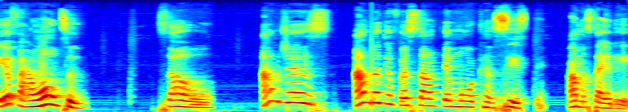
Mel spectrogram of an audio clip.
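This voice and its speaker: A woman talks at a fairly slow pace. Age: 40s. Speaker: podcast host. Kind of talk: casual monologue. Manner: casual, conversational.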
